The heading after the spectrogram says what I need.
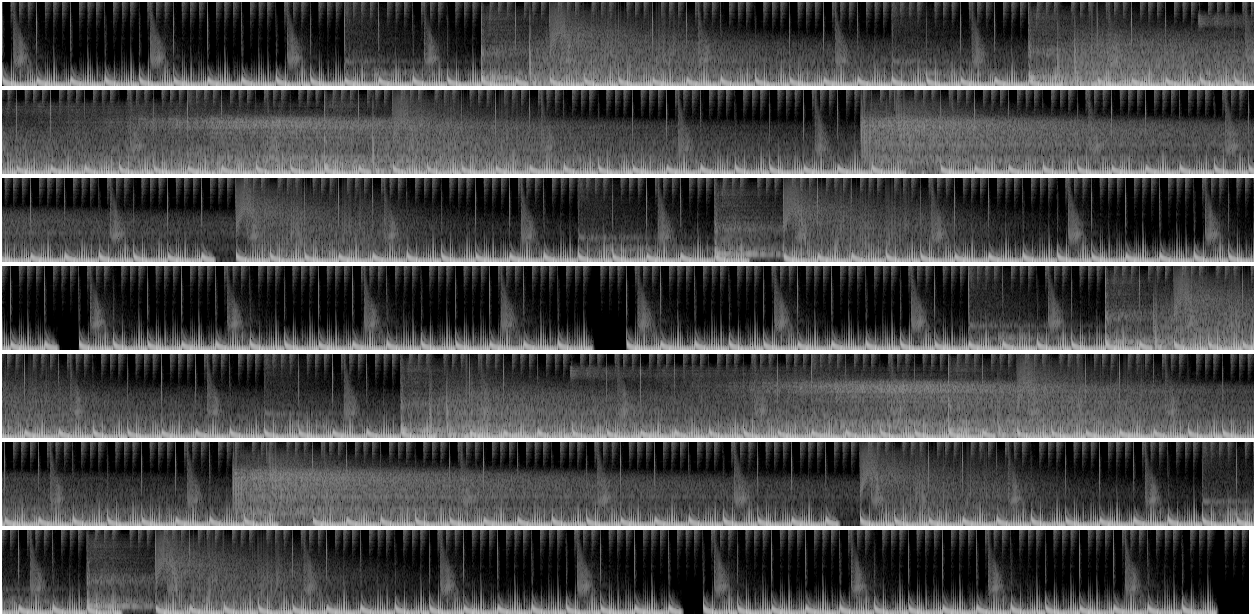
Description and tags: PSYTRANCE loop by kris klavenes
club, PSYTRANCE, trance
